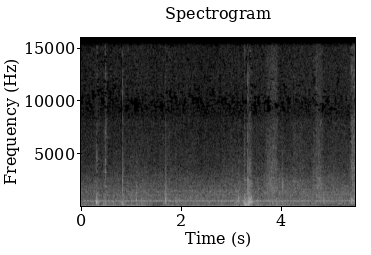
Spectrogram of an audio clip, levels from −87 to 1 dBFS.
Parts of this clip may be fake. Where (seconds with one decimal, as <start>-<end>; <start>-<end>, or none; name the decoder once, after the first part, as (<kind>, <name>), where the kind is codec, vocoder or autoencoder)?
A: none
